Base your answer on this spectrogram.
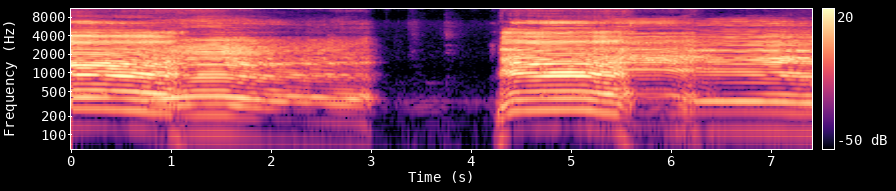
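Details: Deep moos from Madura cattle, seed stock for kerapan bull racing from Sapudi Island: two sustained, harmonic-rich bellows of about three seconds each, split by a brief silence.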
